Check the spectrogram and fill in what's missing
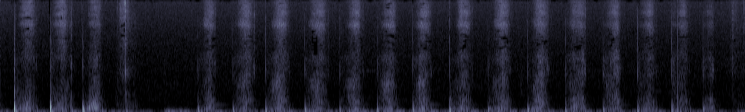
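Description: A green wooden colored pencil held at the fingertips makes short shading strokes across a flat spiral-bound sketchbook page. Quick, dry scratching rubs come in a steady, rhythmic run, with a few sharper strokes at the start and a brief pause before the strokes resume.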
